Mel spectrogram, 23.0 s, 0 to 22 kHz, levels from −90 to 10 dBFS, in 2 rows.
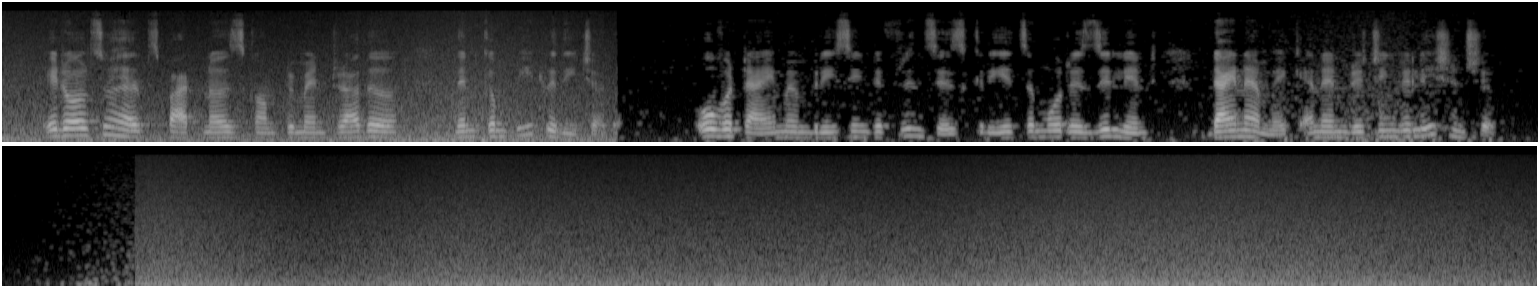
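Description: From 4.61 s to 12.52 s, just after "than compete with each", overdone noise removal sets in. The room noise sits about 11 dB below the speech. The reducer cuts bands near that noise floor too hard. The background drops and breaks up into twinkling specks.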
